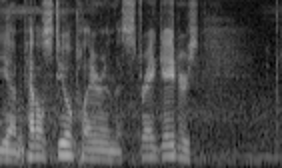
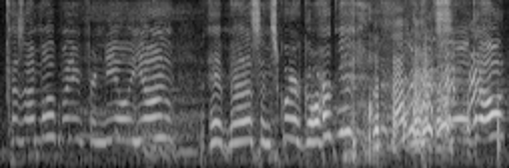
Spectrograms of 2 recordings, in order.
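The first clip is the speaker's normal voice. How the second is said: put-on much higher, jittery young singer's voice; 5 dB louder than usual. Nervous opener tells her idol she's scared, high giggly voice. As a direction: pitch way up, giggling through the nerves.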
